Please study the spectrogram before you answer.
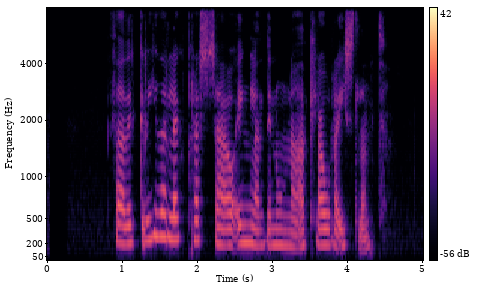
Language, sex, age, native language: Icelandic, female, 30-39, Icelandic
